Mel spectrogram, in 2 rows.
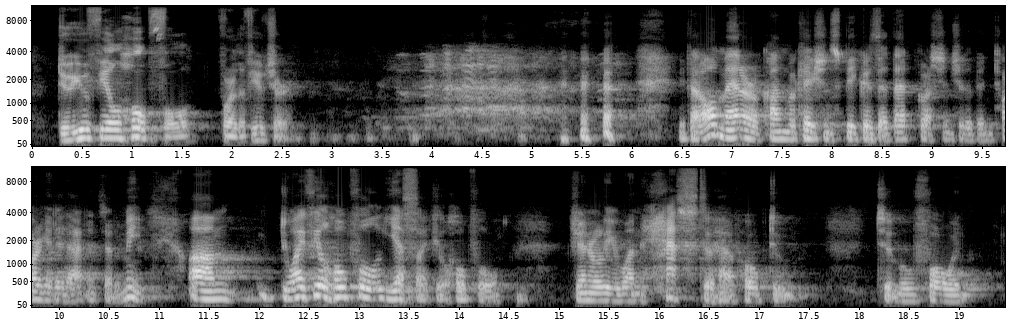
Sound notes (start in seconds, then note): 3.6 audience laughing; 5.6 chuckling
